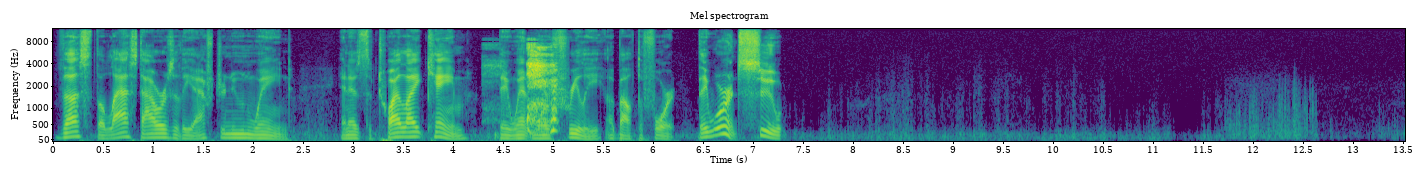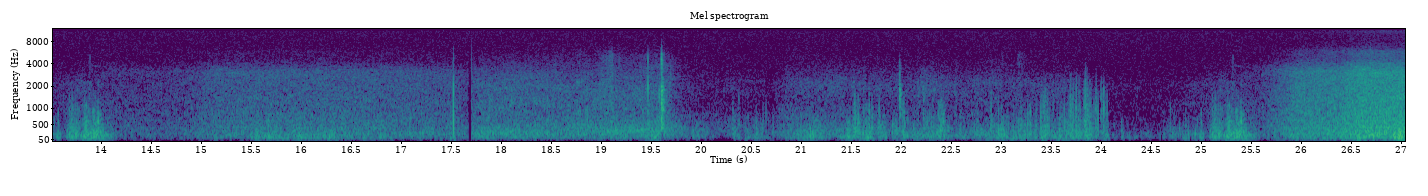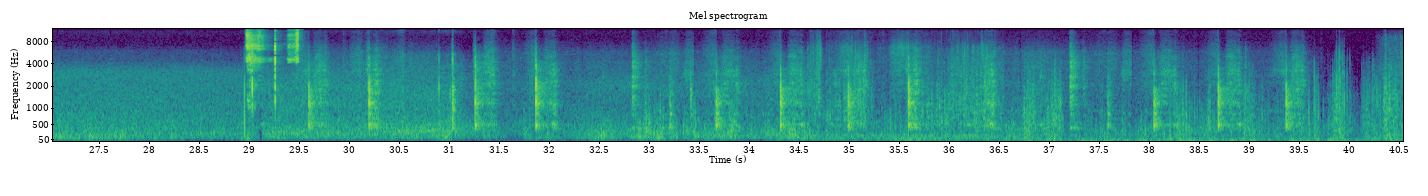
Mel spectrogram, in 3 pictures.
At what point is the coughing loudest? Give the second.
5 s.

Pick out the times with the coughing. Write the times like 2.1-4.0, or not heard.
4.3-5.0, 28.9-29.5.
